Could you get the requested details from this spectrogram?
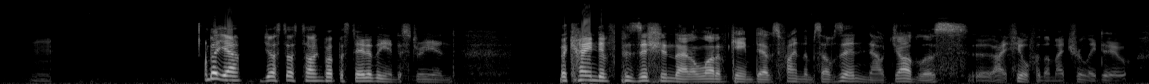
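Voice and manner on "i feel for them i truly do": soft, half-hearted sympathetic tone. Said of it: "I felt like I said that half-heartedly".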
